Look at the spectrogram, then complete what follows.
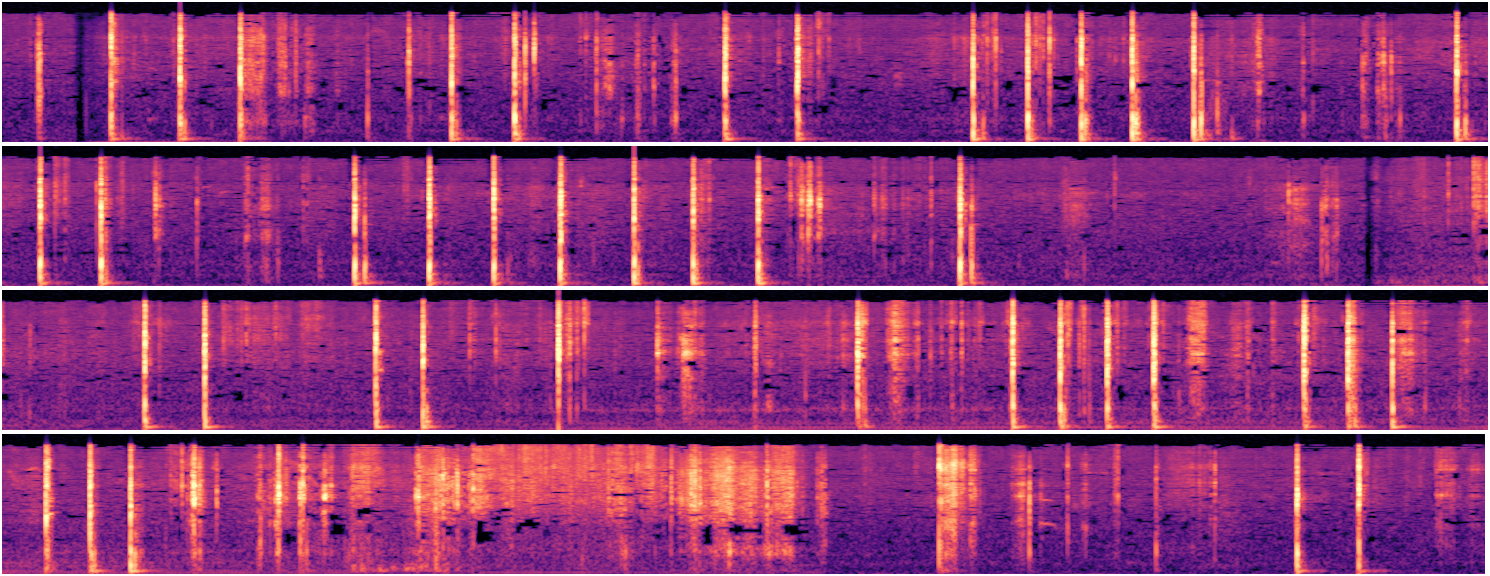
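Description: Metal tool digging into gravelly soil, making sharp clicks and scrapes as it strikes grit and small stones. The clicks come irregularly, often two or three close together, with a short pause near the middle. A longer scrape comes near the end.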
